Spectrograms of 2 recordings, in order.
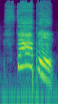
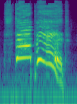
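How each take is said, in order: First: Raised, firm command; firm stop. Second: Much higher and louder, fed up; exasperated shout. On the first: Vlogger scolding viewers who overshare, raised firm voice. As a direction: tell them to cut it out. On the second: Vlogger shouting at oversharing viewers, exasperated yell. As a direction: yell it at them, totally done. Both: Real, not acted.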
